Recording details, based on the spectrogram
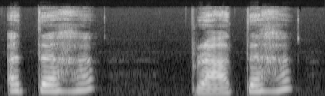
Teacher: विसर्ग इस ध्वनि का उच्चारण ह के समान होता है।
